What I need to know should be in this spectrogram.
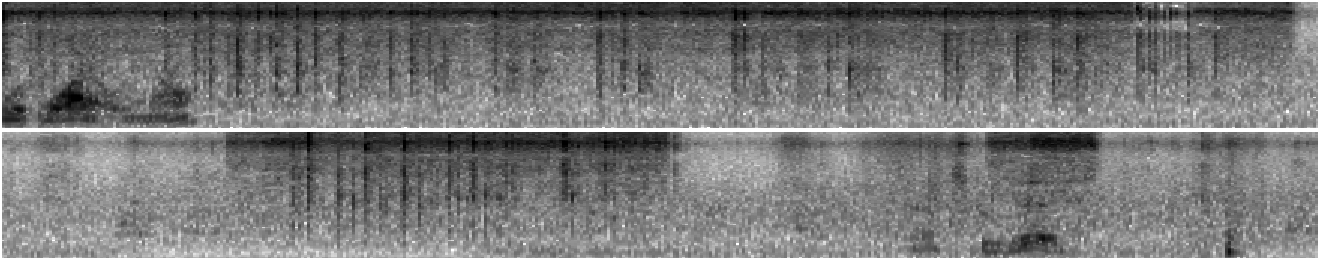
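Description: A spray can hisses in short and long bursts.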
